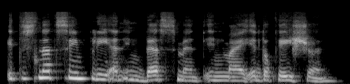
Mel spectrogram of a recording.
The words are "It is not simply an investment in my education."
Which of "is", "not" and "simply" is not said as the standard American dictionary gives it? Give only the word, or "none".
is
